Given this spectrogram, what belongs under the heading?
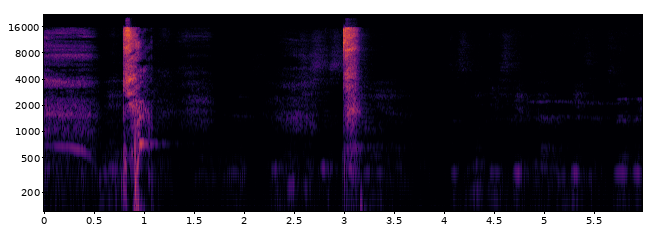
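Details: Two sharp, deliberately faked sneeze bursts about two seconds apart, made to see someone's reaction, with a soft voice and room sounds between them; simulated sneezing.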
